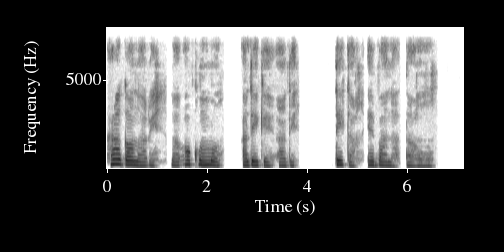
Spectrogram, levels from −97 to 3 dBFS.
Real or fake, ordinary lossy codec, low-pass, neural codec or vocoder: real; none; 7.2 kHz; none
